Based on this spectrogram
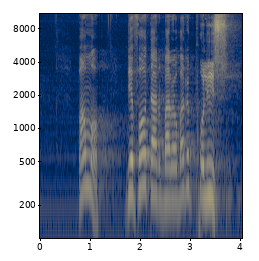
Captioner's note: speaking persian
